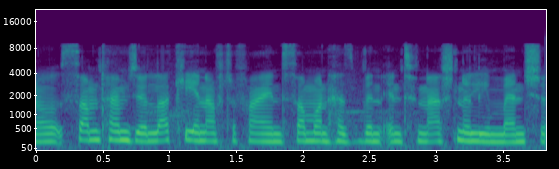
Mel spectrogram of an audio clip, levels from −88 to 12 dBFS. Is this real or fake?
real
